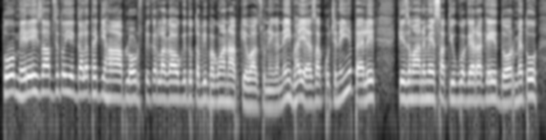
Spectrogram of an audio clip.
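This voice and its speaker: A man's voice: high-pitched, steady tone, a little fast, hardly any pauses, darkish tone, clear, resonant tone, no room sound, studio quality. A man giving his opinion in an impromptu interview, speaking emphatically and repeating his points. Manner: emphatic, repetitive.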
